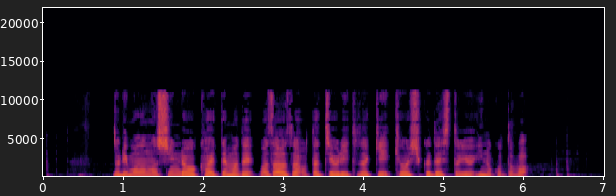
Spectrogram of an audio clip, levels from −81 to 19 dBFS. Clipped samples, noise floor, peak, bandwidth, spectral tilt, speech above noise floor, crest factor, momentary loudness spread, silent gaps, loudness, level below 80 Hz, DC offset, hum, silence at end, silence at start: under 0.1%; -55 dBFS; -6 dBFS; 11.5 kHz; -3.5 dB/octave; 32 dB; 18 dB; 8 LU; none; -23 LUFS; -56 dBFS; under 0.1%; none; 0.95 s; 0.45 s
